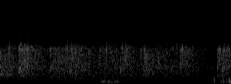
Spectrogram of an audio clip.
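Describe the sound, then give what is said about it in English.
An audience claps steadily for the whole stretch, a dense, continuous wash of many hands with no voices standing out. “Your clapping is sick in the house.”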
